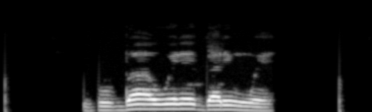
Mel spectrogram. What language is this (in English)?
Baatonum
